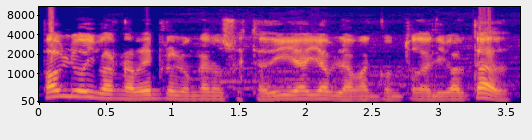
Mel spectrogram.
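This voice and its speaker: A man giving a measured, solemn scripture reading that lifts into a sung lilt at the ends of phrases. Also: mid-range voice. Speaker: Bible reader. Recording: dull, lo-fi with faint background noise.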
